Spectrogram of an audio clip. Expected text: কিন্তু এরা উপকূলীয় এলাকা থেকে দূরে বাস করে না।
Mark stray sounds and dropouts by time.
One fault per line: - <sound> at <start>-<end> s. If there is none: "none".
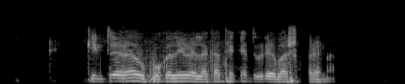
- dropout at 3.0-3.1 s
